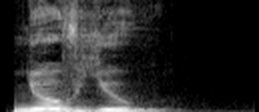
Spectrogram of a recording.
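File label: "ньӧв йыв", Komi, female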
